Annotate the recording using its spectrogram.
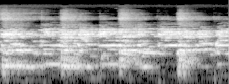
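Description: Hard rock music with guitar and a steady beat of cymbal hits about twice a second, in a short instrumental passage between sung lines.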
